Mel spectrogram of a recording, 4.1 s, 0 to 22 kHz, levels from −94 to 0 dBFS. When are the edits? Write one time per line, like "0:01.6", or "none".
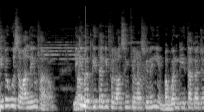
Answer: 0:01.7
